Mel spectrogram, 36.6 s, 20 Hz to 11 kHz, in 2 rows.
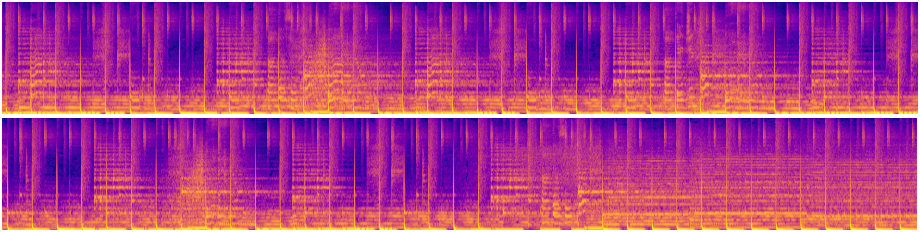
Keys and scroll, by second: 1.9 space, 10.4 Return, 24.3 space, 27.6 space.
